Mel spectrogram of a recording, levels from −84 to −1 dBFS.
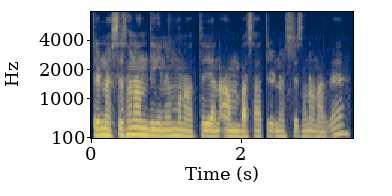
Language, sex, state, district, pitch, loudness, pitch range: Chakma, male, Tripura, Dhalai, 140 Hz, -17 LUFS, 135-155 Hz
